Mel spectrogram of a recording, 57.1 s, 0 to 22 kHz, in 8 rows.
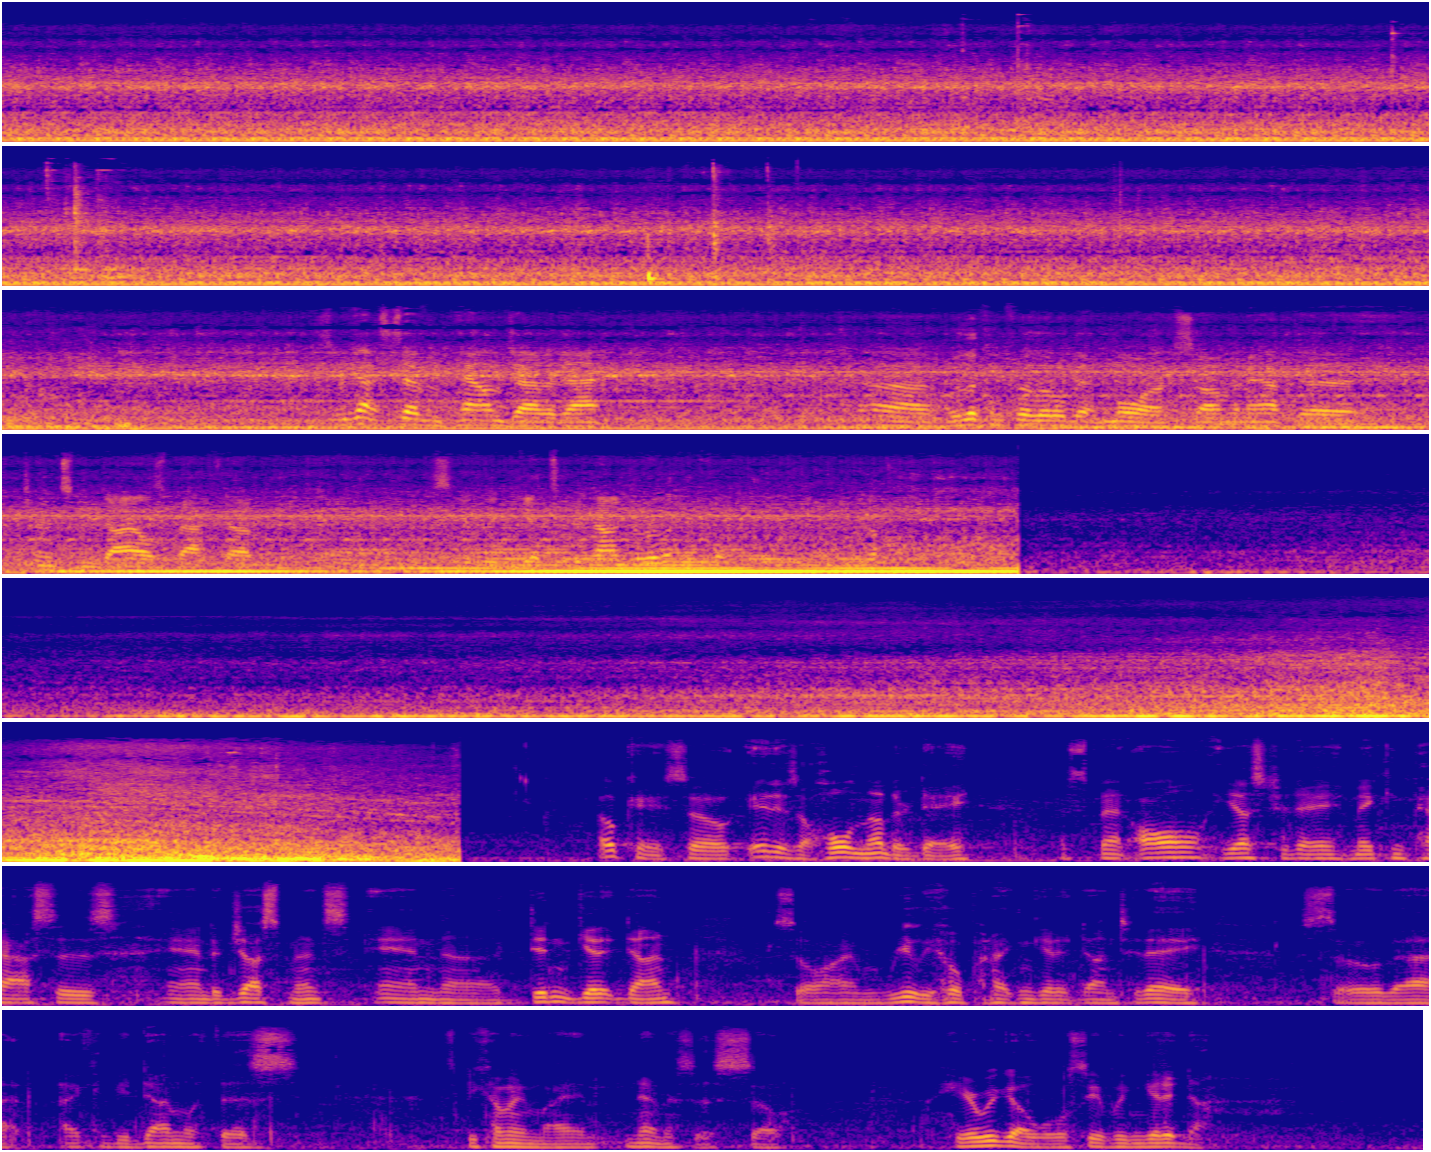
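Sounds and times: truck engine idling: 0.0 - 38.0.

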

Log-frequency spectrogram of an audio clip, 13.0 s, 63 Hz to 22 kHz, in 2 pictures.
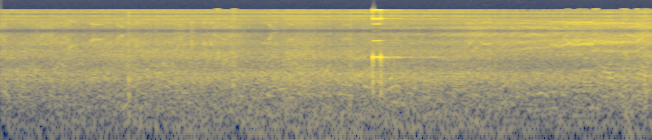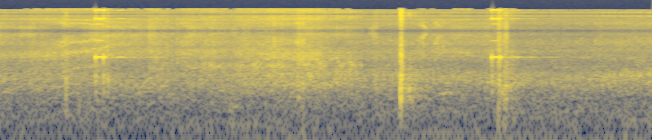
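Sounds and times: short electronic beep: 3.7 - 4.1, 7.4 - 7.9, 11.4 - 11.9.

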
